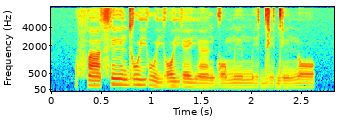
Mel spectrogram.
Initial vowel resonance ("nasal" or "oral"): nasal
